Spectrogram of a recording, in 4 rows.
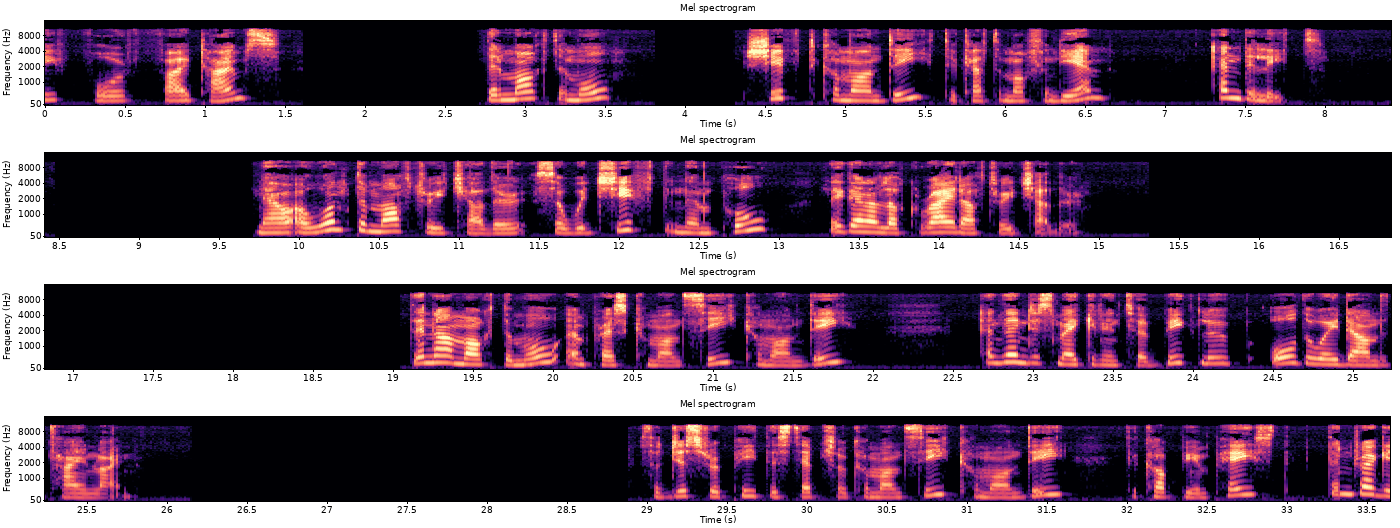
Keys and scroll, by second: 5.2 shift+super+d, 6.7 BackSpace, 20.6 super+c, 21.6 super+d, 30.4 super+c, 30.8 super+d.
